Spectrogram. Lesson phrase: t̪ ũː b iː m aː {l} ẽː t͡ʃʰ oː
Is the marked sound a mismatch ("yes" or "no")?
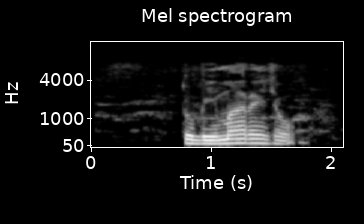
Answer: yes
